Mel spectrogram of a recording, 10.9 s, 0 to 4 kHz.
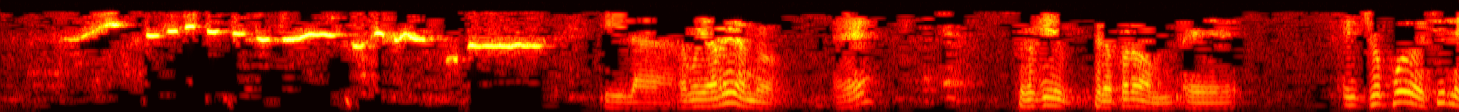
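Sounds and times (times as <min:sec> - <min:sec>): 
person whistling a wavering tune: 0:00.5 - 0:04.2
speech: 0:04.5 - 0:06.7, 0:07.6 - 0:09.4, 0:10.0 - 0:10.9.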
